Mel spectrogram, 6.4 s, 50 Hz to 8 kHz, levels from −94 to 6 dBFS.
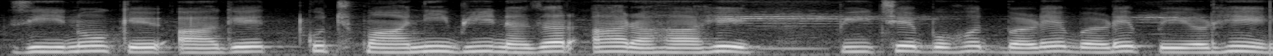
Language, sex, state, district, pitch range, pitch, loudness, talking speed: Hindi, female, Madhya Pradesh, Bhopal, 195-230 Hz, 215 Hz, -14 LUFS, 140 wpm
